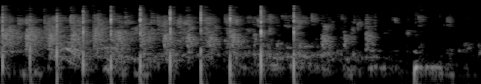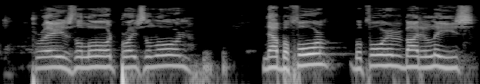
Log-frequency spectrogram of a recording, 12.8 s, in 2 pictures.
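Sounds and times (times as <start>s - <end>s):
audience clapping hands: 0.0s - 6.1s
speech: 6.9s - 9.1s, 10.0s - 12.8s.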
